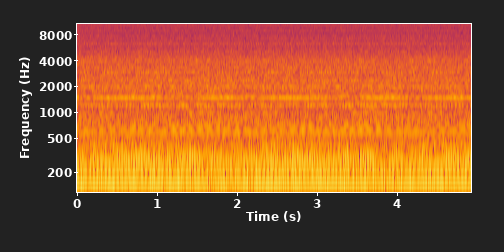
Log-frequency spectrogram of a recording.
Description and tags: Created using spectral freezing max patch. Some may have pops and clicks or audible looping but shouldn't be hard to fix.
Atmospheric, Background, Everlasting, Freeze, Perpetual, Sound-Effect, Soundscape, Still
